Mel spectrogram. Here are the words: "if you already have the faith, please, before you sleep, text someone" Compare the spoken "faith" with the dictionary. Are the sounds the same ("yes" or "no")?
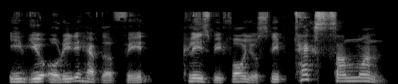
no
